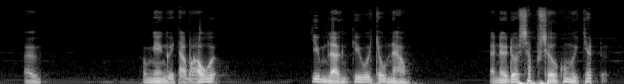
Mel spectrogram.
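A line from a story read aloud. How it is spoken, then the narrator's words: Trembling reply. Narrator (Vietnamese): Gã kia cũng run run đáp lại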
